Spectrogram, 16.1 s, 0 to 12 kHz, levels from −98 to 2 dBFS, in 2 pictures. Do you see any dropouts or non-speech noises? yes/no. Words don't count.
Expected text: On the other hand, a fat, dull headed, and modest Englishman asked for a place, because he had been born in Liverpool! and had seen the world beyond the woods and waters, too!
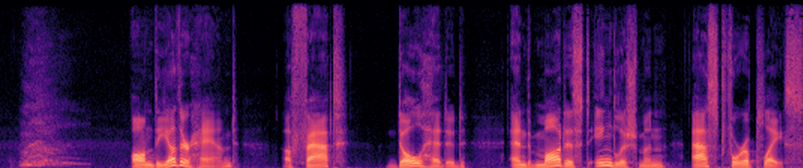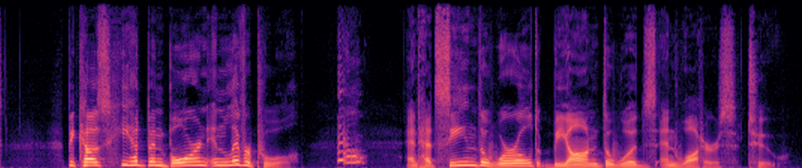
yes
